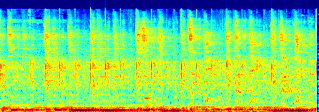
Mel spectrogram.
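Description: Flamenco music: plucked guitar with sharp percussive strikes in a quick rhythm.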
